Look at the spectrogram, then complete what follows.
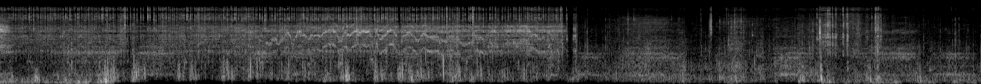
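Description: Fly reel drag whirring as a hooked trout runs and pulls line off the reel. It stops about six seconds in and gives way to scattered short clicks.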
